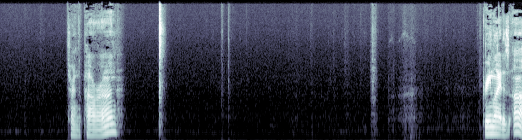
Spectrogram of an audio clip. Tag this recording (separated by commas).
Silence, inside a small room, Speech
